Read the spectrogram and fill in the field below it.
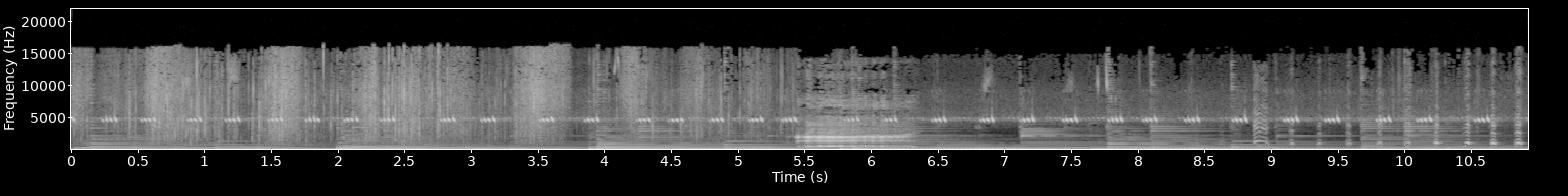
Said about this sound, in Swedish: Ljud igen. Ett hasande och hackande från någon utanför. Det är bara hönan som vill komma in, säger Bubblan.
